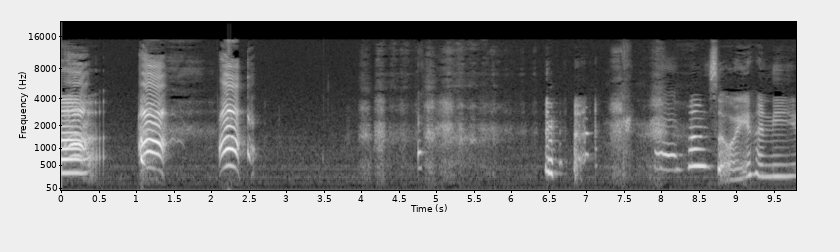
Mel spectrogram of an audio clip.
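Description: A baby coos and babbles close by.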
